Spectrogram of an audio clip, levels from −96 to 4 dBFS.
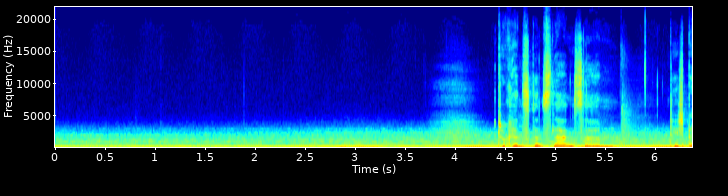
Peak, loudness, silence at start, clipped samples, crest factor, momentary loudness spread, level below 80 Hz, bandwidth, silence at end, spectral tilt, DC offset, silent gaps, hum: -12 dBFS; -30 LUFS; 0 s; under 0.1%; 18 dB; 12 LU; -42 dBFS; 19.5 kHz; 0 s; -5.5 dB/octave; under 0.1%; none; 50 Hz at -50 dBFS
